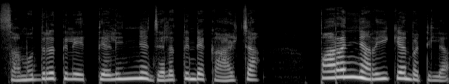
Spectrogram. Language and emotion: Malayalam, surprised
